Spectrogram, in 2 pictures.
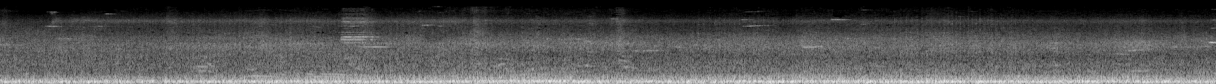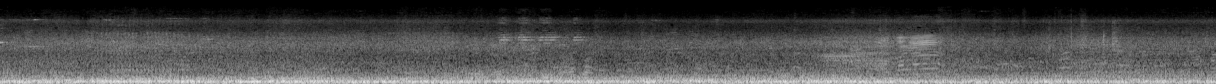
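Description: Dense traffic jam on a road in Palembang, with a loud, constant roadway rumble of idling and creeping cars and other vehicles close around, occasional faint horns and voices mixed in.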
